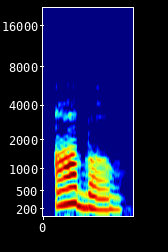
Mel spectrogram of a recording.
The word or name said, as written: obbo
